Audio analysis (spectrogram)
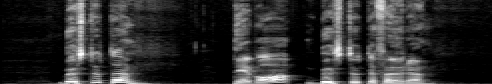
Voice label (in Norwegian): "busstutte", Numedalsmål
